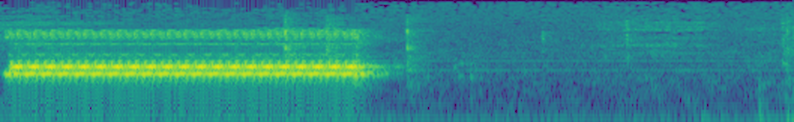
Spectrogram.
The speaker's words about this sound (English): We got interrupted by the phone.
